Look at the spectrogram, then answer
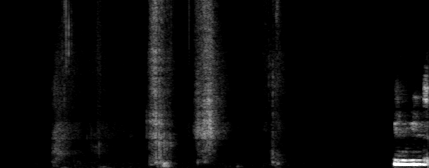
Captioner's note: wiping nose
